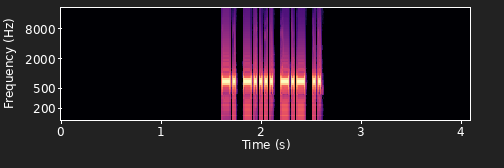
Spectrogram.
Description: Morse code, heard as a keyed tone, about 46 wpm, 700 Hz. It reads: N6KI
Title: USA Call Signs - 4 Characters - Repeated 3x - 45wpm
